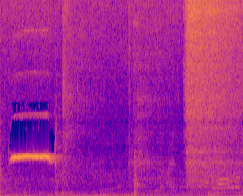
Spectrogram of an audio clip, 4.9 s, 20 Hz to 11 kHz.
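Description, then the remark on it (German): A steam locomotive of the Fichtelbergbahn, hauling three or four historic carriages from track 4 at the small station of Kranzahl in Saxony, 654 m above sea level, gives one sharp, loud whistle blast lasting about a second, then steady hissing steam continues, growing brighter and stronger toward the end. “Dreimal am Tag fährt in der Nebensaison von Gleis 4 die Fichtelbergbahn ab. Drei oder vier historische Waggons hinter einer Dampflok.”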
